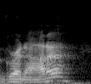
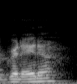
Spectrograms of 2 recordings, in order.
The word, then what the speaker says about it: Grenada: We worked our way all the way up to Grenada, or Grenada. I think it depends on where you're from as to how you pronounce it.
